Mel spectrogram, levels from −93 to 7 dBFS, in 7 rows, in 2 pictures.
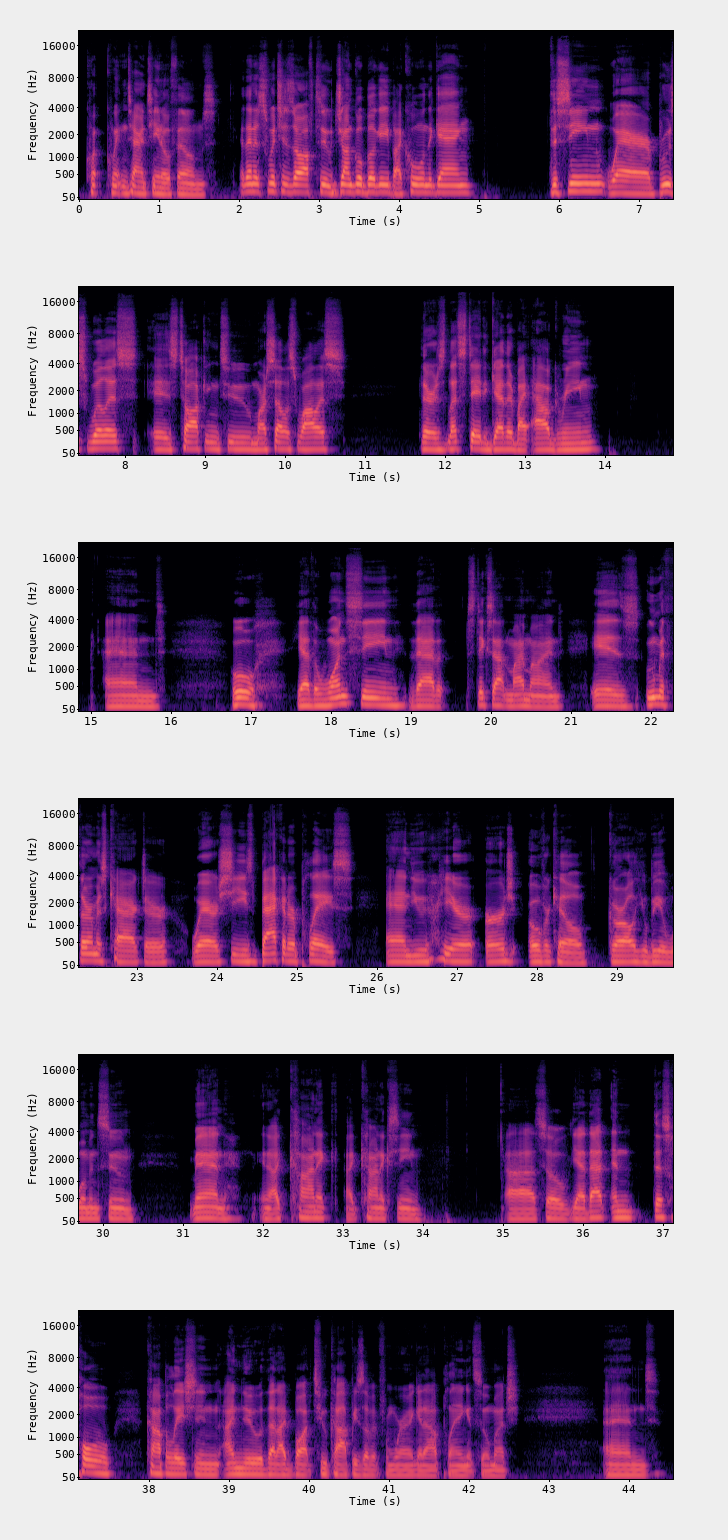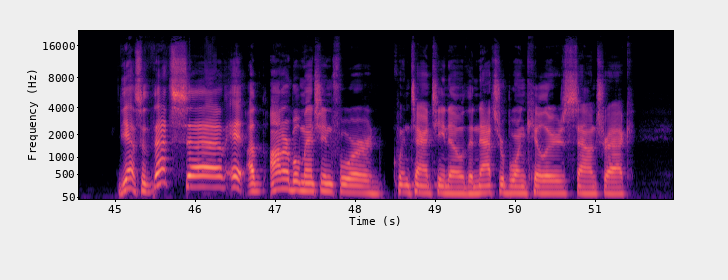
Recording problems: none

